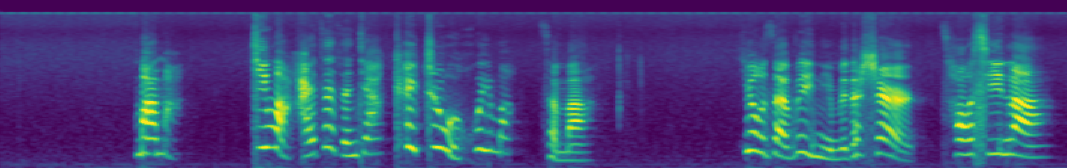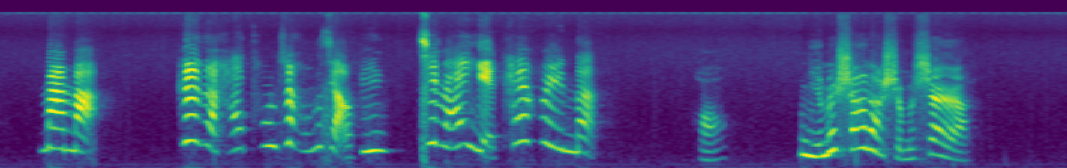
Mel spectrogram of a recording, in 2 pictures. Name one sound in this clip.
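A young girl speaks cheerfully, close by.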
